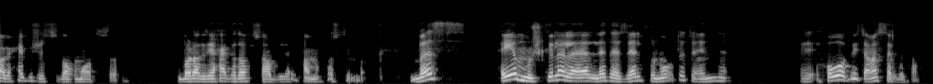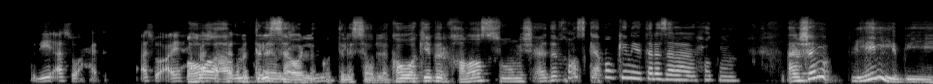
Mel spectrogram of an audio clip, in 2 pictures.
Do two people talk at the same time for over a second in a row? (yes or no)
yes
